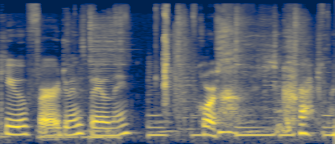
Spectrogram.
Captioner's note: kissing sound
